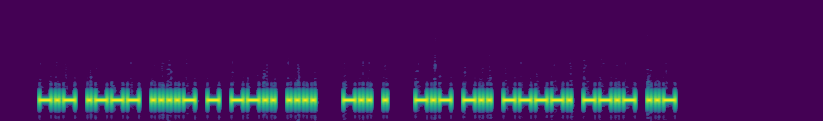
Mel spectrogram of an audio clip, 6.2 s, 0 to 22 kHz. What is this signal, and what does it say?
Morse code, heard as a keyed tone, about 37 wpm, 700 Hz. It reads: KJ4TZH DE KD9QU
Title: USA Callsign DE Callsign 40wpm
